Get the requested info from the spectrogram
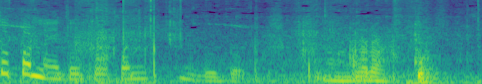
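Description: Mostly people's voices talking, with a couple of light clicks about halfway through.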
